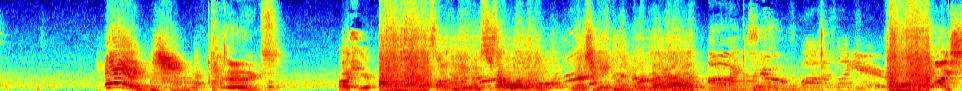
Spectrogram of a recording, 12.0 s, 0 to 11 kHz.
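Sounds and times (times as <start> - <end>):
character voices: 1.2 - 3.6, 4.4 - 12.0
film music: 8.0 - 10.8.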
